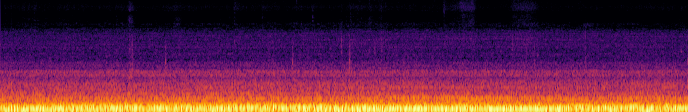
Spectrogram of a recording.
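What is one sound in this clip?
A car engine hums steadily with a low rumble while driving.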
